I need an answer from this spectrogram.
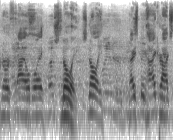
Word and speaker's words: Schnoor: How do you pronounce that name, North Iowa boy? Schnoor.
